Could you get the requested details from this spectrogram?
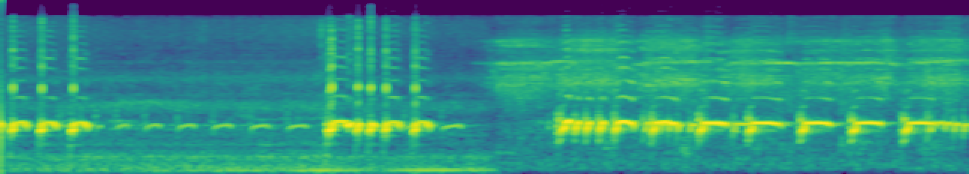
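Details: Zebra dove song used to provoke rivals: quick chains of short whistled coos, then a gap and loud stuttering bursts of rising notes, with a faint low hum early on.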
